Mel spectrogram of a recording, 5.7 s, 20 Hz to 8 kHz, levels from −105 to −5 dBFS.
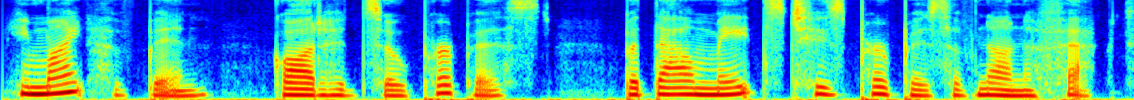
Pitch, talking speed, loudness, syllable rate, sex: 180 Hz, 170 wpm, -18 LUFS, 4.5 syllables/s, female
